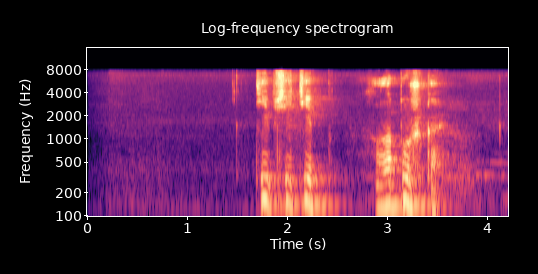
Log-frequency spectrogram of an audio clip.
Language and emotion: Russian, neutral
